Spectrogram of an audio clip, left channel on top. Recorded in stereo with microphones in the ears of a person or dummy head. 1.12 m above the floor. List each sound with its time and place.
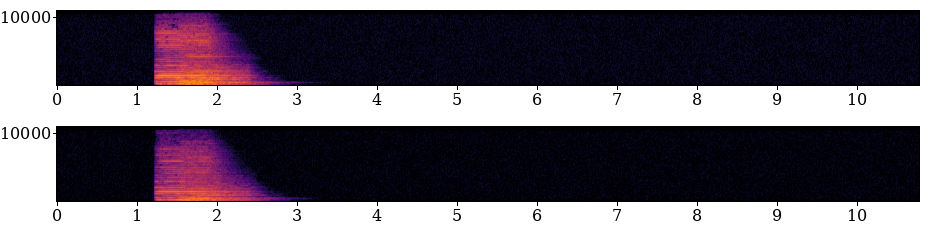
1.2 s an alarm: 25° left (ahead or behind), 0.8 m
